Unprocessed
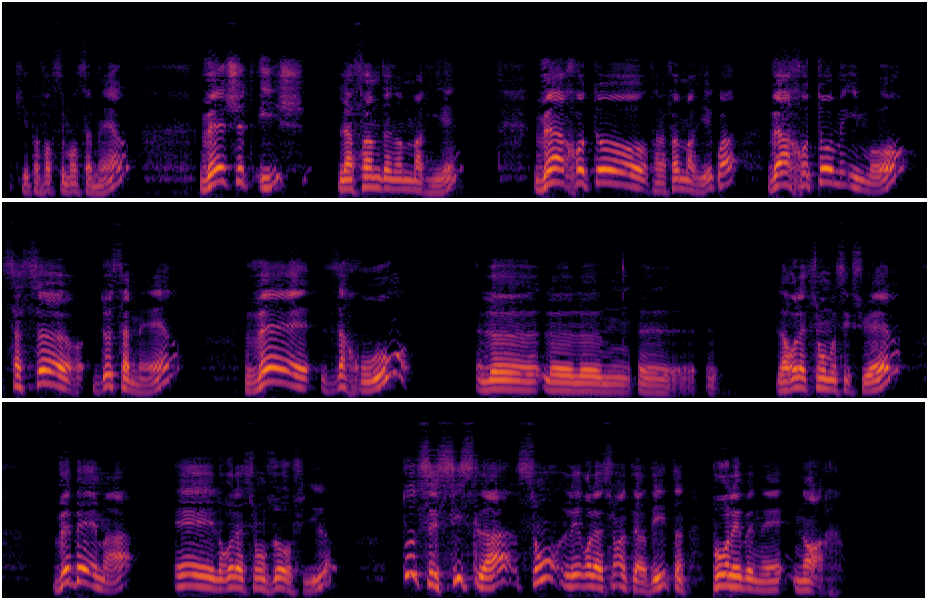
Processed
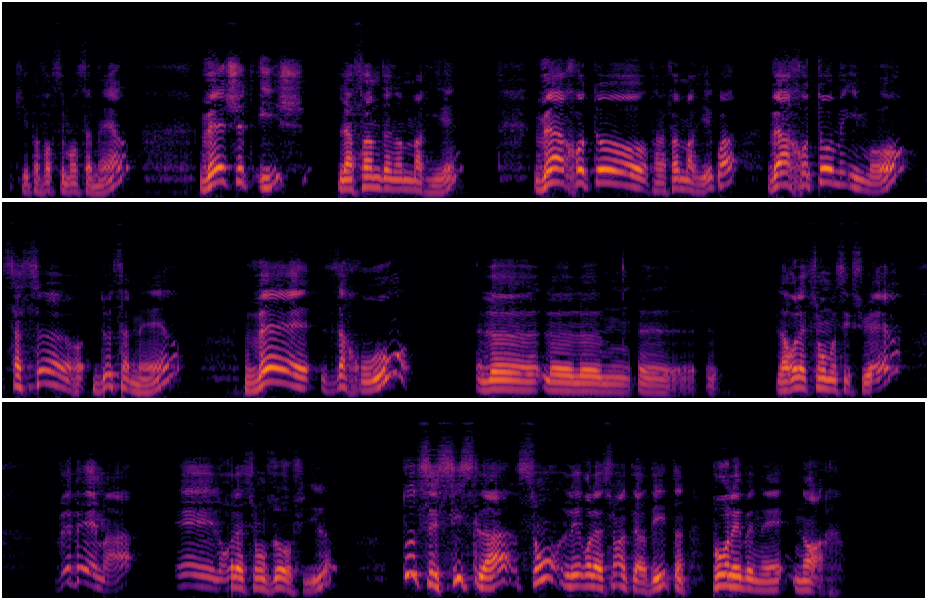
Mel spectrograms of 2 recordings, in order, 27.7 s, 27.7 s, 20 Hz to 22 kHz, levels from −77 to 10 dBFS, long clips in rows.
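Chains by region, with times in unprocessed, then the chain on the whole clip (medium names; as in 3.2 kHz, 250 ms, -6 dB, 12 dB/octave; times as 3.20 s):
9.49–11.82 s: bass shelf 440 Hz +10.5 dB + compression 8:1, threshold -25 dBFS
17.93–20.79 s: high-pass 1.3 kHz 6 dB/octave + transient shaper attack -11 dB, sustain +6 dB
whole clip: none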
